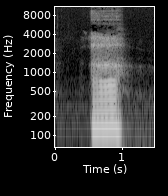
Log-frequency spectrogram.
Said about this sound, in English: Sorry, slight yawn there.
